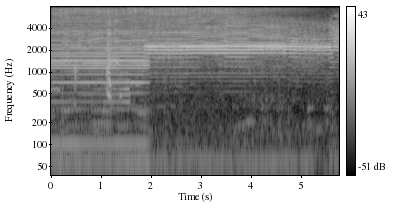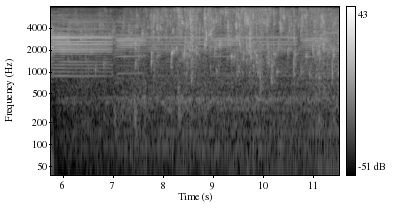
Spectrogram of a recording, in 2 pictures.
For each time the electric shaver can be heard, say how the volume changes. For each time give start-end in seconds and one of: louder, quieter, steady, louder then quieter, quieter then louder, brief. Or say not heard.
0.0-11.4 quieter.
